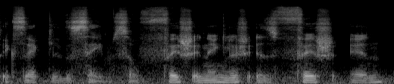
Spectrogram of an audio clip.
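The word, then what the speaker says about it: Fisch: So fish in German is fish. Only difference is the spelling.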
